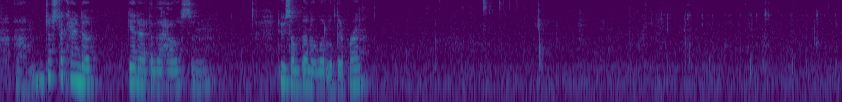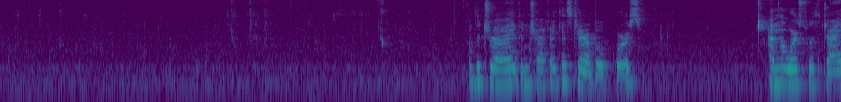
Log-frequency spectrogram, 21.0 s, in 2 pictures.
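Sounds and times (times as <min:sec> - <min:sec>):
faint chewing with crunches: 0:04.1 - 0:16.4, 0:18.6 - 0:20.7.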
